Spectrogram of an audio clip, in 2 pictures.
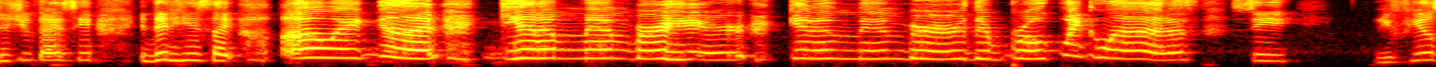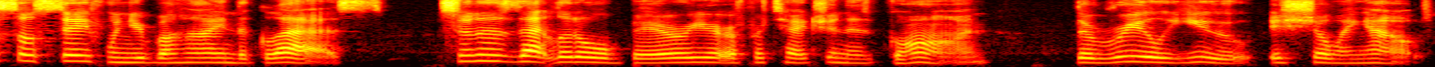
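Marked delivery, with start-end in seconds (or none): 1.4-6.0 very high, almost womanly voice. Retelling the driver's words after the window broke: imitating an almost womanly voice. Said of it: "I heard almost a womanly voice coming from that man".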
